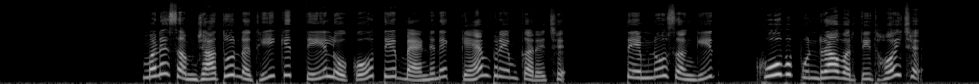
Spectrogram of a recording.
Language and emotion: Gujarati, disgusted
